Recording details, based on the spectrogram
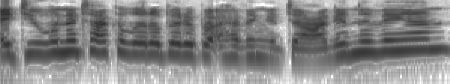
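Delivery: words tumbling out quickly. Switching to a new topic, the speaker starts talking really fast. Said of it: "that probably came out really fast".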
